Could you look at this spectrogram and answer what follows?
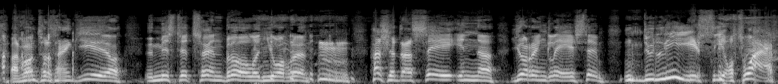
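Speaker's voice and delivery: a hint of Pepe Le Pew searching for the English word; mock French accent. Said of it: "Pepe Le Pew".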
